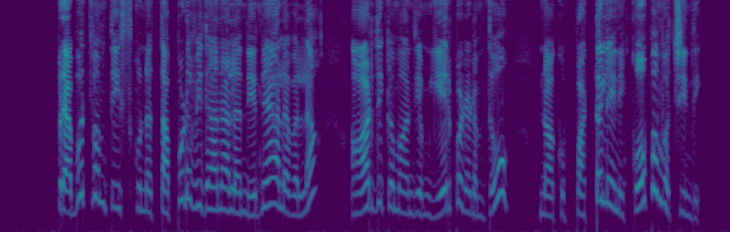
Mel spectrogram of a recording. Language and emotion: Telugu, angry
